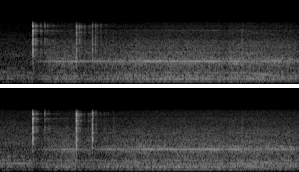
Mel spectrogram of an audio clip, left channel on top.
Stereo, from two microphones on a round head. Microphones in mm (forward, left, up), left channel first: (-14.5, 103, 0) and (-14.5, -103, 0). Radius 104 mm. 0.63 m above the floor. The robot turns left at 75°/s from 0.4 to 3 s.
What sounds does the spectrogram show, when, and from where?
0.3 s crushing: 5° right (ahead or behind), 2.5 m; by 1.0 s 50° right (ahead or behind), 2.5 m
